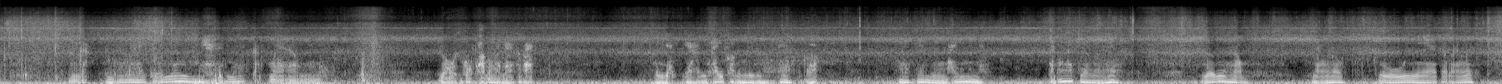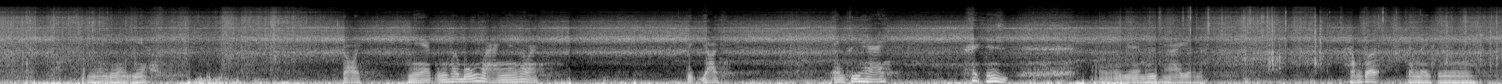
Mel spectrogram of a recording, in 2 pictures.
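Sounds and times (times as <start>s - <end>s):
high-pitched hiss: 0.0s - 30.0s
wind rumble on microphone: 0.0s - 30.0s
man talking: 0.6s - 3.4s, 4.4s - 5.5s, 6.5s - 8.3s, 9.0s - 14.9s, 15.7s - 16.9s, 18.4s - 20.6s, 21.9s - 22.4s, 23.3s - 24.0s, 24.7s - 27.2s, 28.5s - 30.0s
wind buffeting microphone: 14.9s - 19.2s, 24.1s - 28.2s.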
